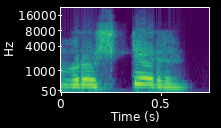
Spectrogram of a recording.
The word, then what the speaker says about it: वृष्टिर: यहाँ पे ऐसा र है, मतलब इस र के अंदर अ का मिश्रण नहीं किया गया है, आधा अक्षर र है। तो आपको क्या कहना है, सुर पुष्प वृष्टिर, सुर पुष्प वृष्टिर।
